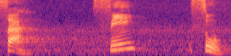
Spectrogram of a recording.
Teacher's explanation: Berikutnya huruf sa, diucapkan sebagaimana kita mengucapkan huruf sa, yaitu ujung lidah di antara dua gigi seri kita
